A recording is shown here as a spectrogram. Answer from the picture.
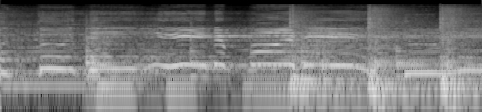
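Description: A woman singing live into a microphone, backed by a band with drums, keyboards and electric guitars. Her sung line slides between held notes that waver with vibrato.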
